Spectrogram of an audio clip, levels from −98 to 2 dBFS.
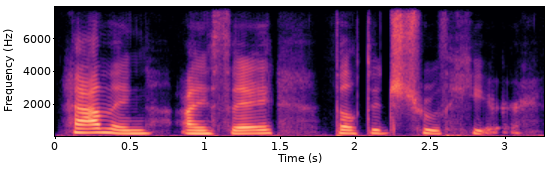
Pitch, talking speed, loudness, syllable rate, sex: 205 Hz, 130 wpm, -19 LUFS, 3.8 syllables/s, female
